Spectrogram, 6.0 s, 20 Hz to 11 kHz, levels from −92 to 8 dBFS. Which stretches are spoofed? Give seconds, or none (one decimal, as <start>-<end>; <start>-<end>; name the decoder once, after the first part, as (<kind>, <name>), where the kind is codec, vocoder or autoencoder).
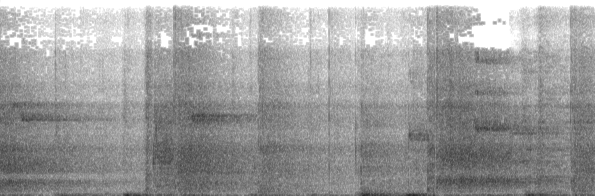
5.1-6.0 (codec, SNAC)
